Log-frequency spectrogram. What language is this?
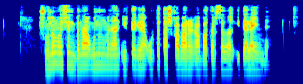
Bashkir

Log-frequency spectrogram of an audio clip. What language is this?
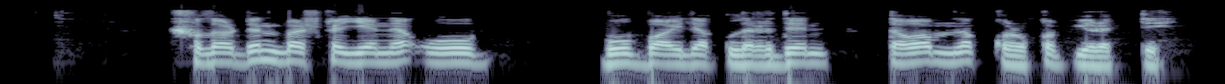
Uyghur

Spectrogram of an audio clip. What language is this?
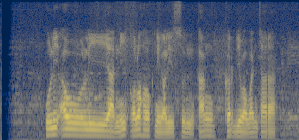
Sundanese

